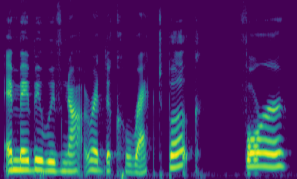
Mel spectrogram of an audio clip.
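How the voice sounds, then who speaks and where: A woman's voice: medium pitch, lively intonation, a little slow, a little mellow, dry recording, studio quality. A woman co-hosting a podcast in casual conversation, often repeating phrases for emphasis. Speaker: podcast co-host. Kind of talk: casual chat reviewing films and books.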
